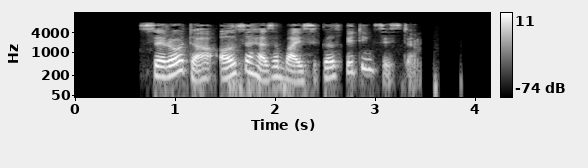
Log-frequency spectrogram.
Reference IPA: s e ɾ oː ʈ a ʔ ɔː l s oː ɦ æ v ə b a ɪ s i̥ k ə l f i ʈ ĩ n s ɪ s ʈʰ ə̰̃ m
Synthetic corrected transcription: s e ɾ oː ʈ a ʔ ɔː l s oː ɦ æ z ə b a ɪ s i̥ k ə l f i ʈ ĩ ŋ s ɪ s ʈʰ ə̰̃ m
